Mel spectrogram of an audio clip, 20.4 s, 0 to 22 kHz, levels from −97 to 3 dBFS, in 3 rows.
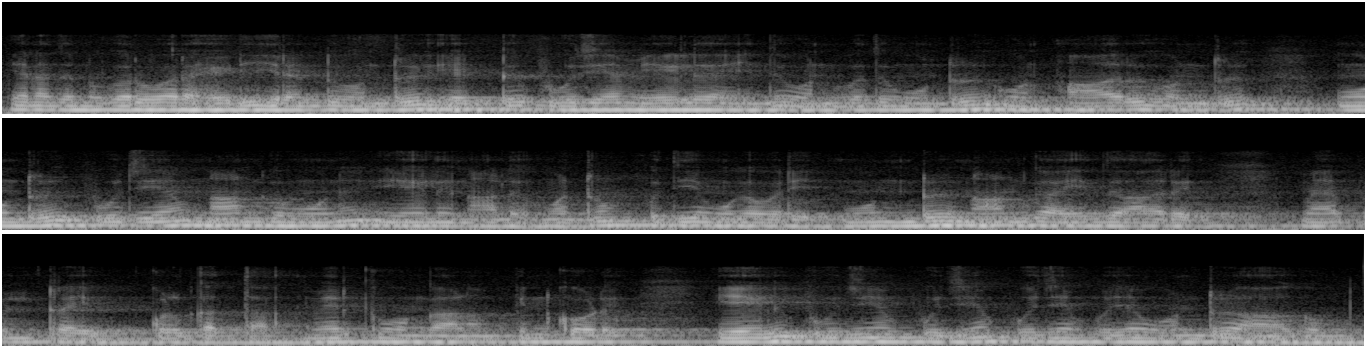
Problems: none marked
